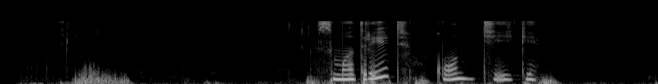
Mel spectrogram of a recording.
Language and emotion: Russian, neutral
